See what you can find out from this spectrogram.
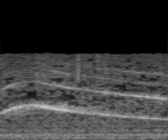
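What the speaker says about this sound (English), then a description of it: "Police siren." Police siren sound effect in an old radio drama, a steady wailing tone rising and slowly falling, moderately loud with a slightly muffled broadcast quality.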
